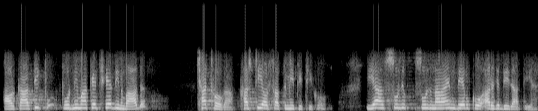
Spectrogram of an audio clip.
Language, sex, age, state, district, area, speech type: Hindi, male, 45-60, Bihar, Begusarai, urban, conversation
